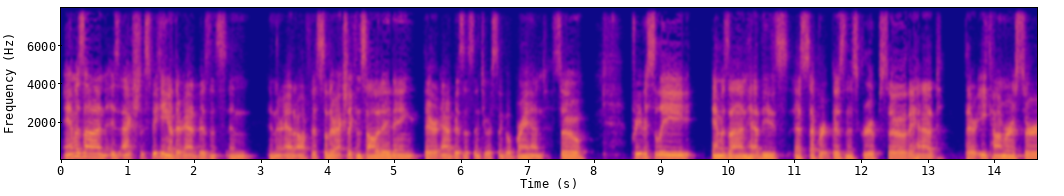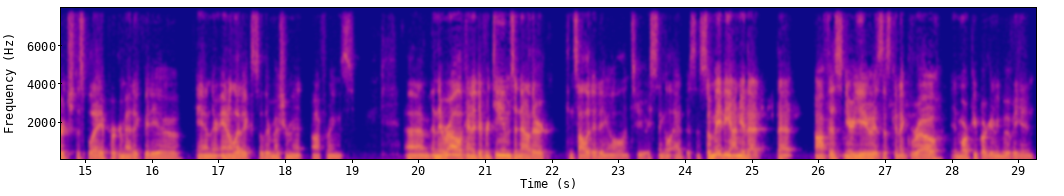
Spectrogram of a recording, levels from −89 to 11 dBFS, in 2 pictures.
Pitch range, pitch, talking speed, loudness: 105-125 Hz, 115 Hz, 185 wpm, -19 LUFS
